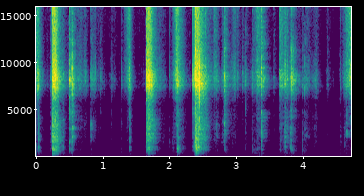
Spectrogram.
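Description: Tarot cards are shuffled and drawn, giving a series of crisp, papery slaps and flutters in an uneven rhythm, with several sharper hits standing out among softer card rustles.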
